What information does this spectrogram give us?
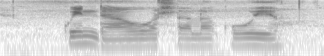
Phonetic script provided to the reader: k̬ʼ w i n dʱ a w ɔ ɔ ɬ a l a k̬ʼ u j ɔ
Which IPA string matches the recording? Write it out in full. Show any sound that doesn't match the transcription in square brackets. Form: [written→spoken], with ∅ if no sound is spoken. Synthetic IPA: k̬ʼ w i n dʱ a w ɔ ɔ ɬ a l a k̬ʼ [u→uː] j ɔ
